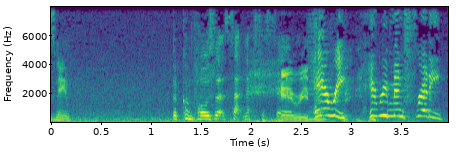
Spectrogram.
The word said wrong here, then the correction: Manfredini: Manfredini. – Manfredini. He told me how to pronounce that so many times.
